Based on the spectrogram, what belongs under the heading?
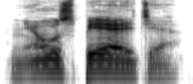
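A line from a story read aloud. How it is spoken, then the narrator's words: Snorted while passing. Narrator (Russian): хмыкнул Захарыч, проходя мимо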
